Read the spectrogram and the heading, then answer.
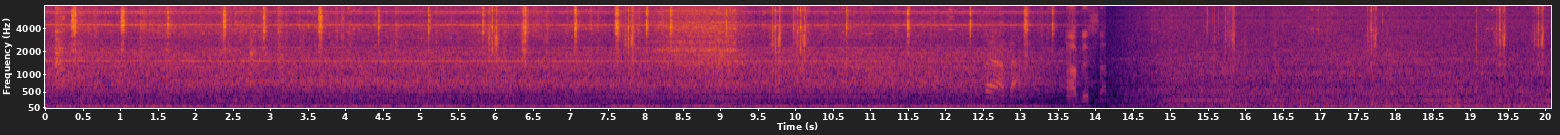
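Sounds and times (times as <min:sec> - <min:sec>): wheel and track clicks: 0:00.0 - 0:13.6
train rumbling past: 0:00.0 - 0:20.0.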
